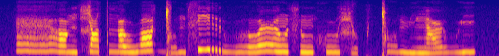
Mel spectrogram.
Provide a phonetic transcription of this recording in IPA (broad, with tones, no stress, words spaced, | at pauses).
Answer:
ɦæ̤˧ɦɒ˨ŋ ɕi˨tˤŋo˨wɒ˦ ɡ͡ǀo̤˨msi˦rṳ˨ ɦo˨˦ʕõ˧sũ˨ xu˧ɕo̤˨k ǀo̤˦˨mjĩ˨ʕṳ˦j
